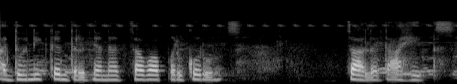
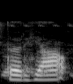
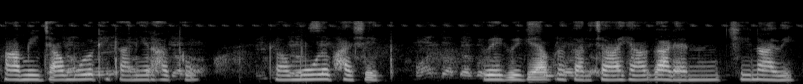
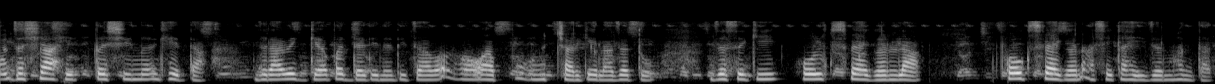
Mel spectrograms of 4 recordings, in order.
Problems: constant background noise, continuous background conversations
